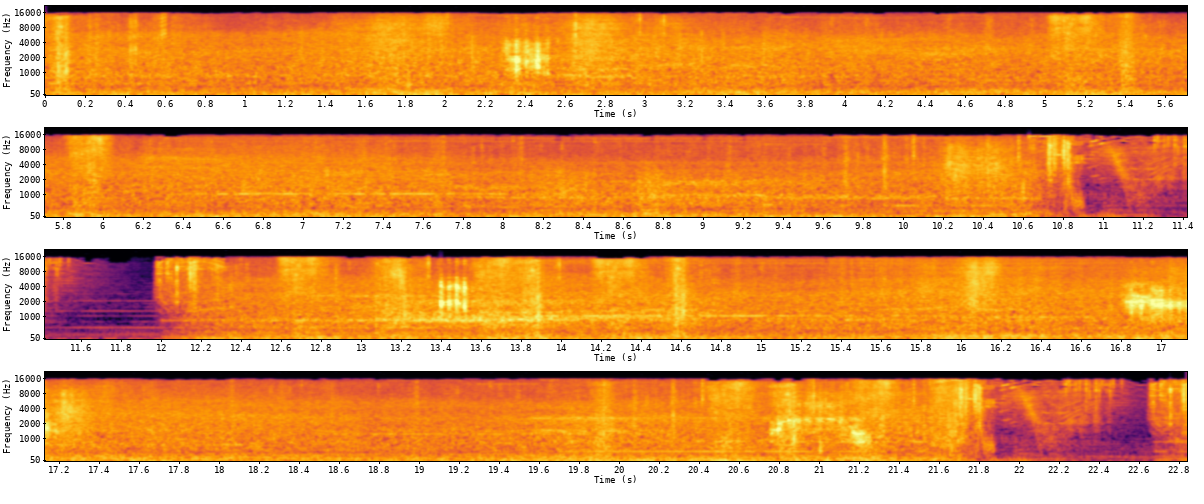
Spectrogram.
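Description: Wind rushes steadily past as a creature flies.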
